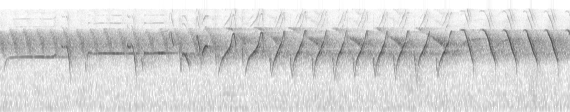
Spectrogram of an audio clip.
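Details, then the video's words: Canary from Comal, Pemalang, Central Java, Indonesia, singing a mixed imitated song: a steady high whistled note, then quick sweeping high chirps repeated about three times a second in a rhythmic, rolling trill. "KENARI ISIAN CAMPUR ADUK"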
